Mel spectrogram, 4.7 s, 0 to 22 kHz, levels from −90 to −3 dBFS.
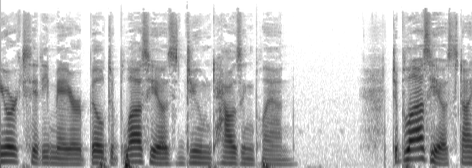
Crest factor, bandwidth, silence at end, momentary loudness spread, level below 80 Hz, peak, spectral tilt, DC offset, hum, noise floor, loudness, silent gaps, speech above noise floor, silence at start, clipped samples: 18 dB; 18 kHz; 0 s; 13 LU; -36 dBFS; -4 dBFS; -4.5 dB/octave; under 0.1%; none; -62 dBFS; -21 LUFS; none; 42 dB; 0 s; under 0.1%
